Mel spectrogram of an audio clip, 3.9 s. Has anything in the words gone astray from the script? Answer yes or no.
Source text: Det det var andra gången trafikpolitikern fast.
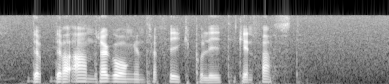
no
